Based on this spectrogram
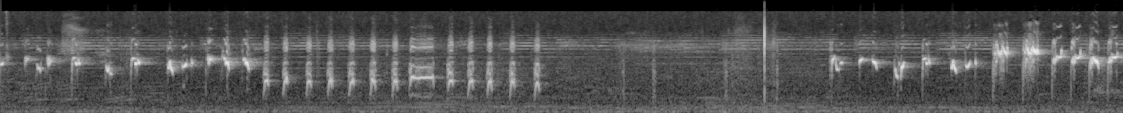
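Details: Greater green leafbird song mimicking chicken and cat, beginning with rapid slurred whistles, then a long run of evenly spaced clucking notes about four per second, a pause, then more loud slurred whistled phrases.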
